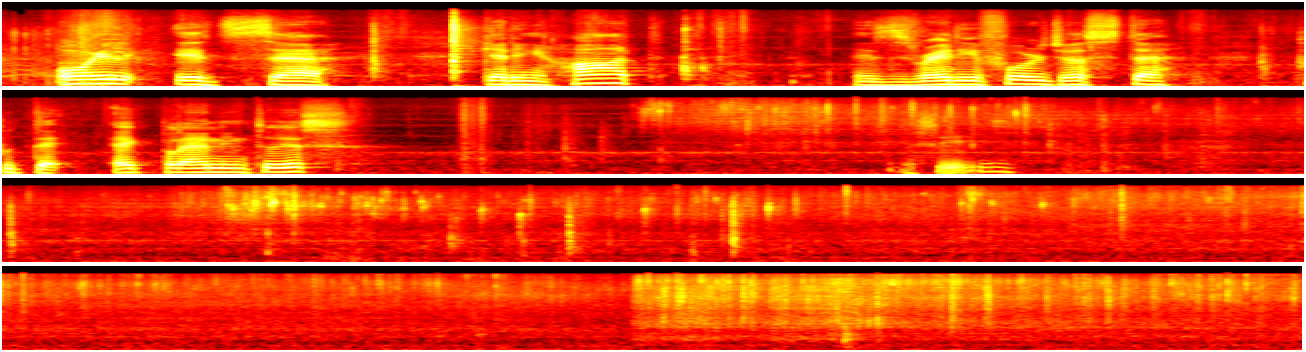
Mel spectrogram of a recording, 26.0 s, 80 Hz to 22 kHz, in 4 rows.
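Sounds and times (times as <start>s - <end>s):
eggplant sizzling in oil: 9.6s - 26.0s.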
